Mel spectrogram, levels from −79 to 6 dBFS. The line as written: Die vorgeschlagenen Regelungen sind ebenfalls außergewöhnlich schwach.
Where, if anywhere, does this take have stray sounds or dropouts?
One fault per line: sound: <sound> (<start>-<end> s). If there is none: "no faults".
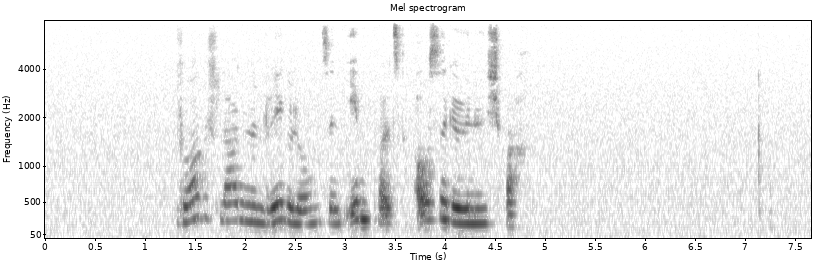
no faults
